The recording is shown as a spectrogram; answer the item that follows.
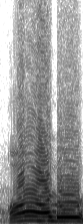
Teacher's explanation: Qalu 2 harakat saja ya, mad asli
